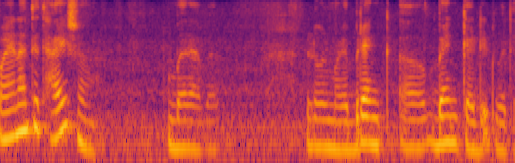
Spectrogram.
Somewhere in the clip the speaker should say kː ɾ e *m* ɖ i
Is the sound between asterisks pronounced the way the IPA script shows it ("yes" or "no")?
no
